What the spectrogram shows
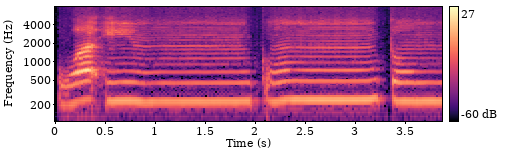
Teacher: وَإِن، یہاں پر نون ساکن کے بعد حروف اخفاء کا ایک حرف ہے کاف، تو اس کی وجہ سے اس نون ساکن کو ہم نے مخفی ادا کرنا ہے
